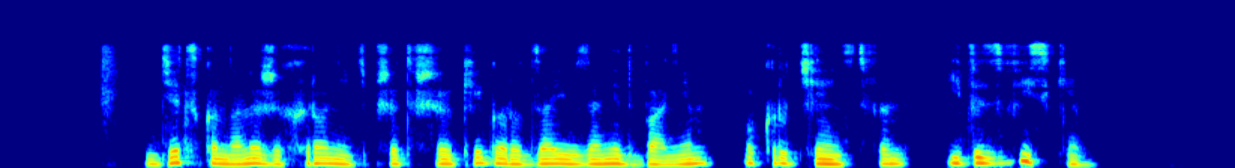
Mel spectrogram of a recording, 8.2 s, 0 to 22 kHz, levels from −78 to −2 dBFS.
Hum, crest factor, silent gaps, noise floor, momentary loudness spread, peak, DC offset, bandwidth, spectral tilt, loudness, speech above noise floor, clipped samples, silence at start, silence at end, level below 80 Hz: none; 16 dB; 0.91-0.96 s, 4.84-4.92 s, 6.17-6.29 s; under -90 dBFS; 9 LU; -12 dBFS; under 0.1%; 7.8 kHz; -7 dB/octave; -28 LUFS; over 64 dB; under 0.1%; 0.7 s; 0.95 s; -60 dBFS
